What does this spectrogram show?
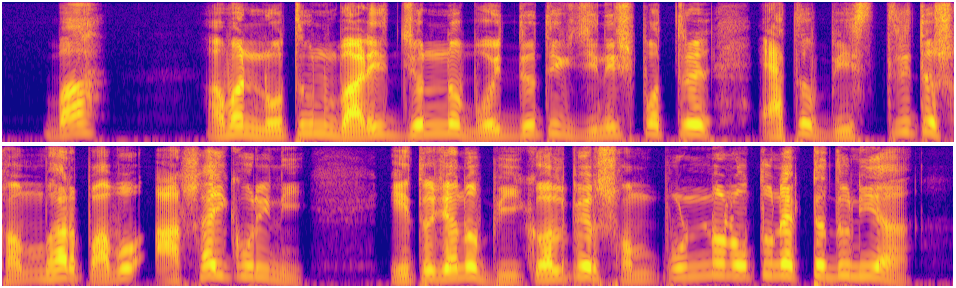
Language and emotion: Bengali, surprised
